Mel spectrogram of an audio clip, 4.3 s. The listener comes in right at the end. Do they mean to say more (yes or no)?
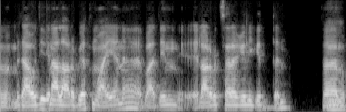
no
